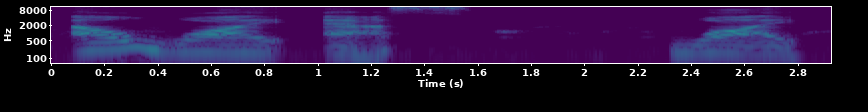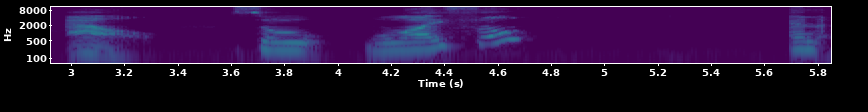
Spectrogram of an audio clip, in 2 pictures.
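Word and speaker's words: lysyl: spelled l-y-s yl so Lysol and I just don't want that to sound like Lysol the cleaner but Lysol hydroxylase is an enzyme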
